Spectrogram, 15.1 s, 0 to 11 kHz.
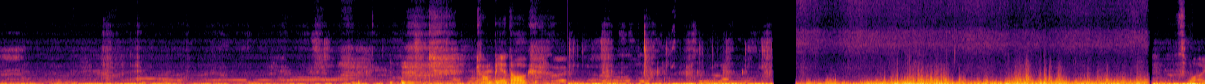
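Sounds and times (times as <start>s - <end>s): wind buffeting microphone: 10.0s - 15.0s.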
